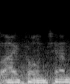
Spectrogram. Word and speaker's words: iPhone X: next year of the iPhone X which is pronounced iPhone 10 by the waves the Roman numeral X they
